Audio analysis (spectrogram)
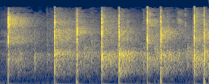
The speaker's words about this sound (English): Let's clap it in for Tom Brady.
